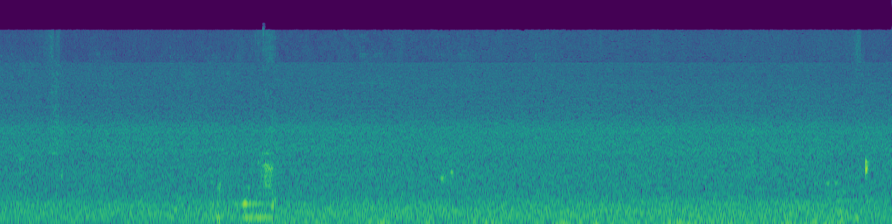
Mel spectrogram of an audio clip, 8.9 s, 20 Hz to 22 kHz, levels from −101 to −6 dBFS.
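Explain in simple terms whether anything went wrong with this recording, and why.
Something did go wrong: the speech has periodic USB or driver dropouts. From 0.18 s to 8.85 s, roughly 2 ms of sound is skipped every 0.25 s, causing steady ticks. Their clockwork-regular spacing, rather than scattered clicks, points to the connection stalling at fixed intervals.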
